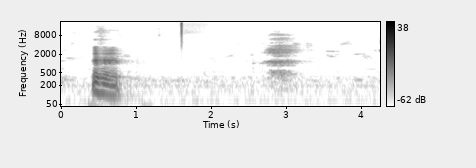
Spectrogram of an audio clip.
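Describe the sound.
A person yawns, starting with a short voiced, drawn-out groan and ending a couple of seconds later in a soft, breathy exhale, with quiet background noise throughout.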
